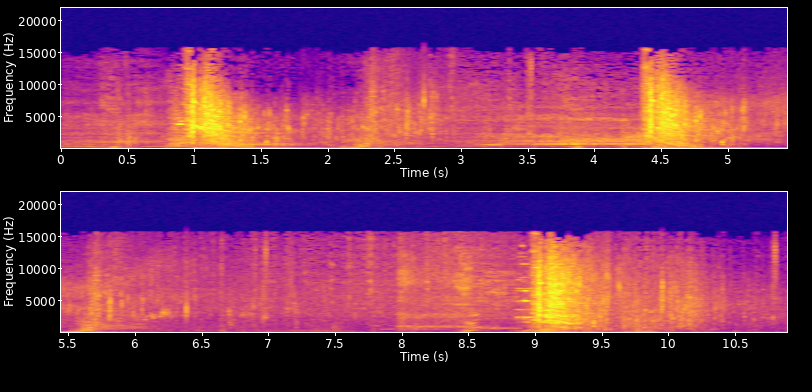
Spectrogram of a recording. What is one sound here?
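Heavy blows thud into bodies with wet, splattering hits.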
